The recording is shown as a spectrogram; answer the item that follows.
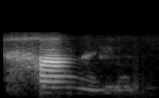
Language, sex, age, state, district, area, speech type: Odia, female, 60+, Odisha, Jharsuguda, rural, conversation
